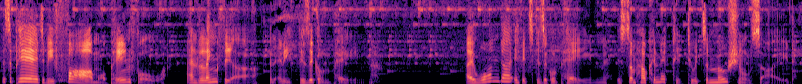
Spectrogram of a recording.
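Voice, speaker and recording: Low-voiced, theatrical cold woman scientist, acted out by a woman. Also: wildly swooping pitch, a little slow, vocal fry, soft background music, exaggerated voice. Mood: clinical, detached. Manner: theatrical, clinical log narration with dramatic emphasis. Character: cold clinical female scientist, gloating and imperious. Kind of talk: scripted horror audio drama.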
